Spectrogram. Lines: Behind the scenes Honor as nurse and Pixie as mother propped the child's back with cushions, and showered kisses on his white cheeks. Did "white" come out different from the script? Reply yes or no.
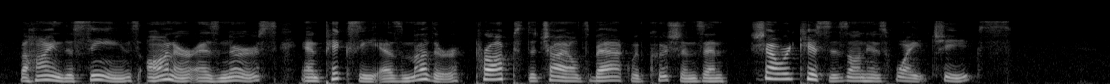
no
